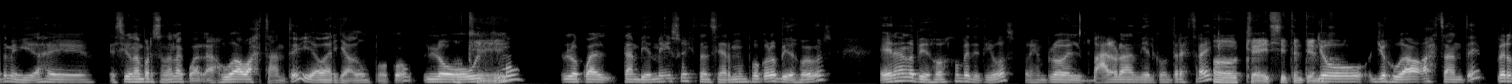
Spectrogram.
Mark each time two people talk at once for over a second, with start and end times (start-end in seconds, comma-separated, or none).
none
